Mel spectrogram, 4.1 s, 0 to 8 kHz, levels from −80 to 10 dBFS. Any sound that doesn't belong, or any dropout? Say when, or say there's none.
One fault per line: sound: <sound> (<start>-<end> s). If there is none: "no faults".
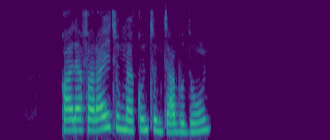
no faults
